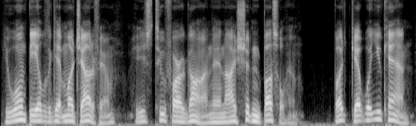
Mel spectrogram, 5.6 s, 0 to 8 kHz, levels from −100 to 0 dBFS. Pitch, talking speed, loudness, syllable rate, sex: 115 Hz, 250 wpm, -19 LUFS, 5.4 syllables/s, male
